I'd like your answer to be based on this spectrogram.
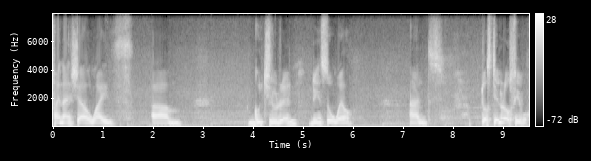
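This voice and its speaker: Recorded with audible room echo and noticeable background noise, a woman with a very deep, low pitch speaks at a very slow pace, with long, frequent pauses, very even loudness and fairly even intonation. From England. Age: 60s. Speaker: entrepreneur and mother. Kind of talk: personal interview. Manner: halting.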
